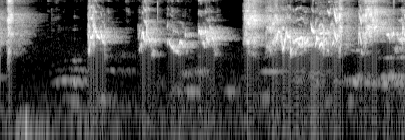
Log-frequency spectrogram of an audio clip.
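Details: Cheerful budgie chirping comes in bursts of bright, buzzy twitters separated by brief gaps, ending in a long, dense run of rapid chatter.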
